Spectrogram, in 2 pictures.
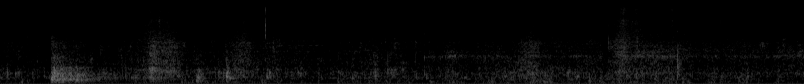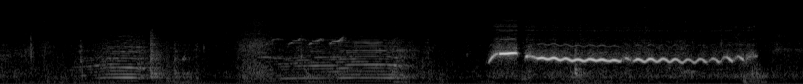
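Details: Cattle on a farm at Kičevo/Lisičani, 9 August 2017; after quiet knocks and rustling, two soft harmonic moans come around the middle, then a loud, high, wavering bellow lasting about three seconds closes the recording.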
